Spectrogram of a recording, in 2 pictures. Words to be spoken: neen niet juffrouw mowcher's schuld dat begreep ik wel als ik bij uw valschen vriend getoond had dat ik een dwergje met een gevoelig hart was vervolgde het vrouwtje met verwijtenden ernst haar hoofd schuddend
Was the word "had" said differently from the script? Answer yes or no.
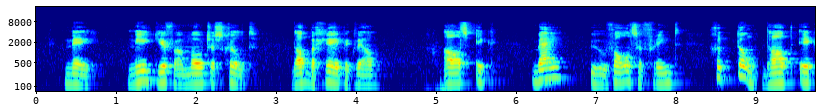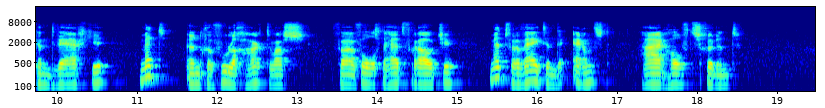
yes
